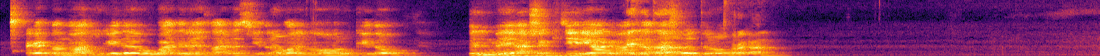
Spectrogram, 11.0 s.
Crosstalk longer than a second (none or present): present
